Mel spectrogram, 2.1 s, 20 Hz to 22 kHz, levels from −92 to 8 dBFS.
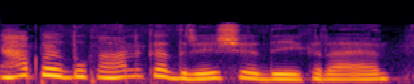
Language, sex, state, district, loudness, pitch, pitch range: Hindi, male, Jharkhand, Garhwa, -15 LUFS, 235 Hz, 200-290 Hz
